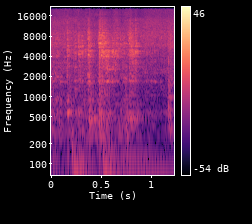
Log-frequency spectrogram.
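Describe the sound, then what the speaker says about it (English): Green onions stir-fried in a wok or nonstick pan, with a few quick scrapes and tosses of a utensil over a soft sizzle, close and fairly quiet. "Now the green onions, so we're stir frying those as well."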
